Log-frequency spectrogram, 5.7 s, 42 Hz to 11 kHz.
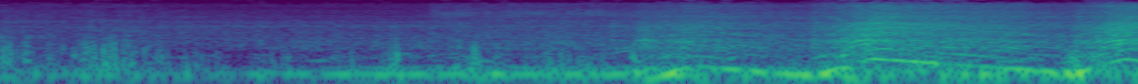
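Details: Yamaha XJR400 4HM early engine assembly, compression tested, start-check run: four-cylinder revs up cleanly from idle, pitch rising evenly with throttle, no knocks or rattles; no abnormal noise, healthy.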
